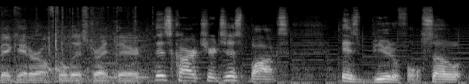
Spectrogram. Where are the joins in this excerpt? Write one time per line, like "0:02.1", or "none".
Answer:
none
